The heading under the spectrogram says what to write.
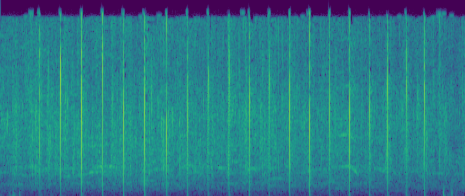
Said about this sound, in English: Go ahead and clap your hands to the Lord and give the Lord a shout of praise.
